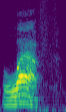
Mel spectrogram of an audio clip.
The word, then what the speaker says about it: laugh: a strong R Freedom laugh notice the GH combination in that word laugh telephone notice the pH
